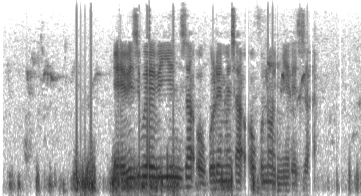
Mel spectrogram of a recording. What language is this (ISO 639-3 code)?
lug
